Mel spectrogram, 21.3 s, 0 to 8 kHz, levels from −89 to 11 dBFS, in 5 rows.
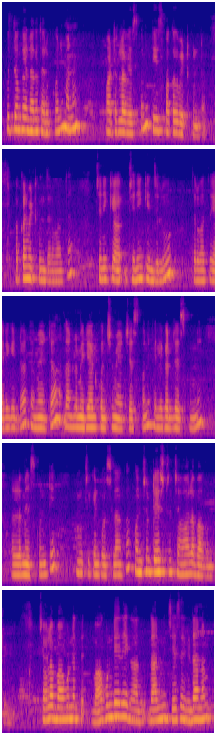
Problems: none marked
